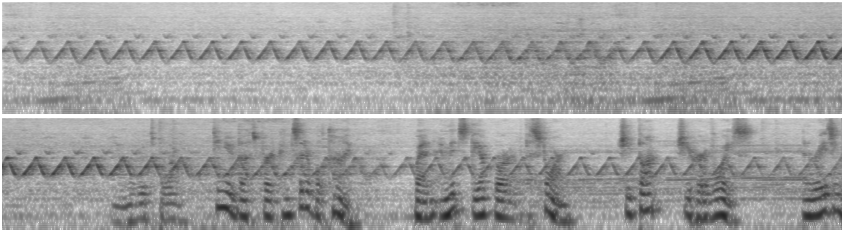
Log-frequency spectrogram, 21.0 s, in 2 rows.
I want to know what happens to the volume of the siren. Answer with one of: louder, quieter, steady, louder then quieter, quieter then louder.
louder then quieter.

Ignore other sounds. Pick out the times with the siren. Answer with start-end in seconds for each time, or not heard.
0.0-20.9.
